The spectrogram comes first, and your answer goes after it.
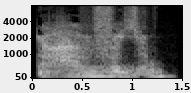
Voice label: anger ru; Dota 2

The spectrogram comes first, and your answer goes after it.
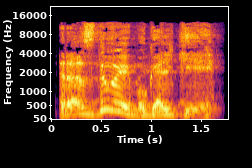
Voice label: respawn ru; Dota 2

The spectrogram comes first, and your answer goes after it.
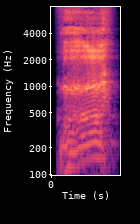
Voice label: happy ru; Dota 2

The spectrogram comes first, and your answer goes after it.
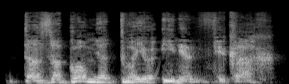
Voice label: thanks, ru

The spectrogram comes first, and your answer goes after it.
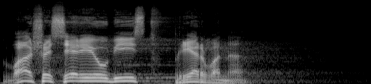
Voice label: Announcer Russian Spree End

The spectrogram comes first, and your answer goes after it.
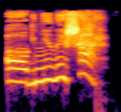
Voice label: ability lightstrike ru; Lina; Dota 2

